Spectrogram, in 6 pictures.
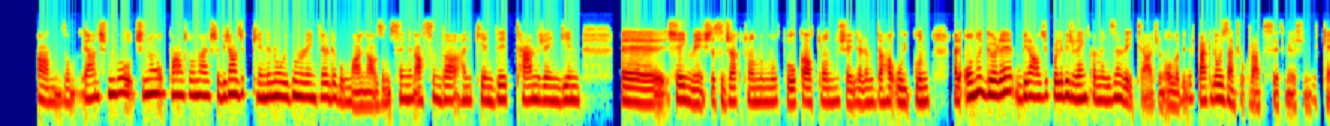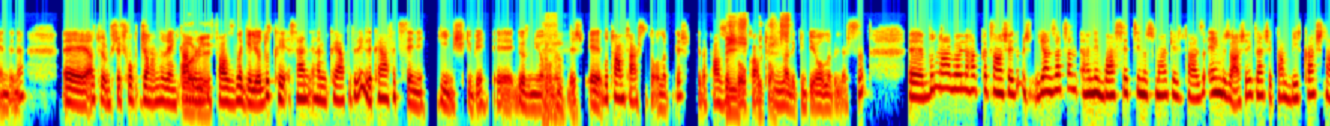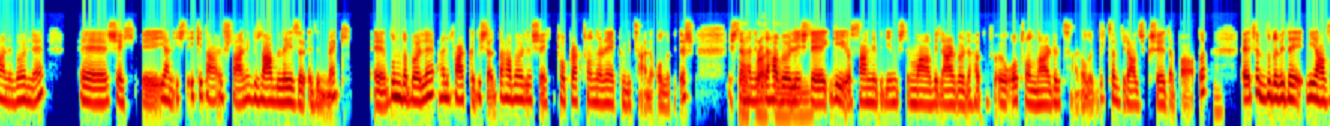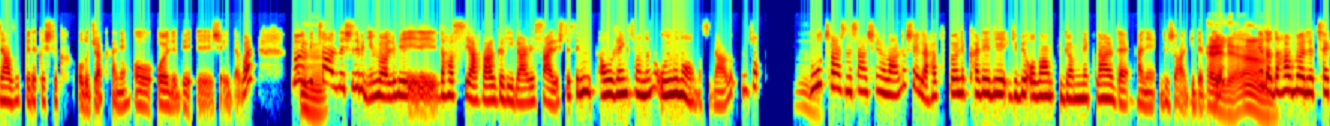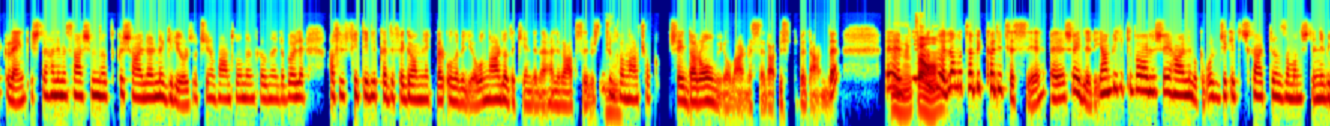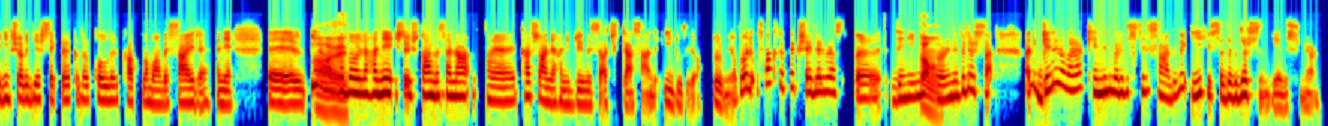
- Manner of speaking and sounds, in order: in English: "chino"; tapping; chuckle; other background noise; in English: "smart casual"; in English: "chinolarda"; in English: "chino"
- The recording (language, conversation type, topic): Turkish, advice, Alışverişte karar vermakta neden zorlanıyorum?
